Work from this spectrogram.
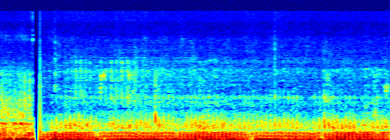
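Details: Close, pulsing purr from Scottish Fold mother Chloe lying calmly as her kittens compete to nurse; the rumble holds steady and rhythmic with one brief break near the start.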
